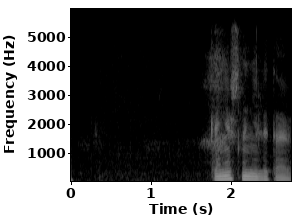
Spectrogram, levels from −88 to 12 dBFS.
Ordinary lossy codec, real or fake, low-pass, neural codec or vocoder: Opus, 24 kbps; real; 5.4 kHz; none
